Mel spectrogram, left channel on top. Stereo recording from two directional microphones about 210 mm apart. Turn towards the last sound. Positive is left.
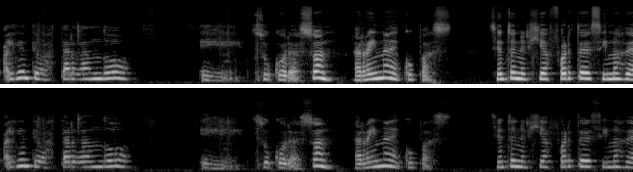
turn(degrees=55)  # may be behind; listen again after turning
